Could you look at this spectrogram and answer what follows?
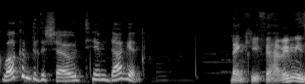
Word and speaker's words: Duggan: check with you before we started recording Tim Dugen yes you got it exactly correct God okay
